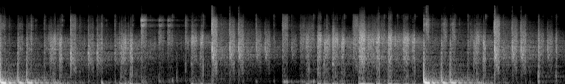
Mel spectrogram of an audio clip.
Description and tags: Glitch Drum loop 8b - 2 bars 85 bpm
Loop without tail so you can loop it and cut as much as you want.
percussion, drum, percussion-loop, glitch, beat, electronic, rhythm, loop, drum-loop, groovy, drums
